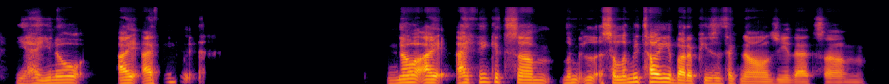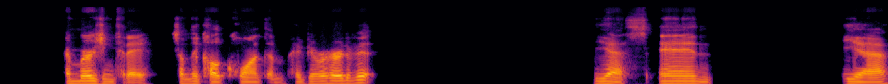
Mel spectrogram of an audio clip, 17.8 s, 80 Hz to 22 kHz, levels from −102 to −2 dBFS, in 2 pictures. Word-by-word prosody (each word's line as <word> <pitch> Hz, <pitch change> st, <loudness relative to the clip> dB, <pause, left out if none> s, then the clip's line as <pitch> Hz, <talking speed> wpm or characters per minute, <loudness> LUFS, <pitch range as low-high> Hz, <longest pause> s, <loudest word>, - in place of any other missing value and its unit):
Yeah, 120 Hz, +2 st, -6 dB
you 130 Hz, +1 st, -3 dB
know, 150 Hz, +1 st, +1 dB, 0.4 s
I 135 Hz, +2 st, +5 dB
I 130 Hz, -, +4 dB
think 180 Hz, +8 st, -16 dB
that, -, -, -15 dB
uh -, -, -14 dB, 1.8 s
No, 155 Hz, +6 st, +3 dB
I 485 Hz, -, +5 dB
I -, -, +4 dB
think 180 Hz, +4 st, -6 dB
it's, 190 Hz, -, -3 dB
um, 140 Hz, -3 st, +2 dB
let 140 Hz, +2 st, -4 dB
me 135 Hz, -3 st, -6 dB
So, 145 Hz, -, +1 dB
let 145 Hz, +2 st, +1 dB
me 190 Hz, +2 st, +2 dB
tell 190 Hz, -1 st, +9 dB
you 180 Hz, -, +5 dB
about 135 Hz, -6 st, +5 dB
a 120 Hz, -, +3 dB
piece 125 Hz, -2 st, -7 dB
of 115 Hz, -, -9 dB
technology 105 Hz, -4 st, -3 dB
that's, 95 Hz, +1 st, -4 dB
um, 90 Hz, -1 st, -6 dB, 0.9 s
emerging 110 Hz, -2 st, 0 dB
today, 85 Hz, -2 st, -2 dB, 0.2 s
something 110 Hz, 0 st, -5 dB
called -, -, +1 dB
quantum. 100 Hz, -5 st, -4 dB
Have 100 Hz, -1 st, -9 dB
you 110 Hz, -, -3 dB
ever 115 Hz, +1 st, -1 dB
heard 120 Hz, 0 st, +3 dB
of 125 Hz, +2 st, -8 dB
it? 150 Hz, -, +1 dB, 2.2 s
Yes, 110 Hz, -4 st, -3 dB
and 115 Hz, -2 st, -1 dB, 1.3 s
Yeah. 100 Hz, 0 st, 0 dB
115 Hz, 140 wpm, -24 LUFS, 105-140 Hz, 2.2 s, tell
